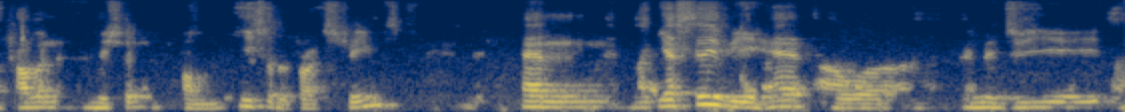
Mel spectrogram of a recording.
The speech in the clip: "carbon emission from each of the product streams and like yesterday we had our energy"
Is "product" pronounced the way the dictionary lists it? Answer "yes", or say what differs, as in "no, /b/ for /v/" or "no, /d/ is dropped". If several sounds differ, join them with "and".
no, /b/ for /p/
